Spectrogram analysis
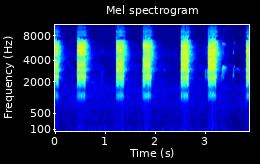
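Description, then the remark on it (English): A corncrake's harsh, rasping crex call repeats in steady paired bursts, six loud dry rattles spaced evenly against a low background hum, with no voices. “Their Latin name of Crex Crex lends itself to the onomatopoeic crex calls they utter with vigour from ground cover.”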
